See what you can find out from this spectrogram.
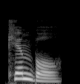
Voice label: "kimball", pronounce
